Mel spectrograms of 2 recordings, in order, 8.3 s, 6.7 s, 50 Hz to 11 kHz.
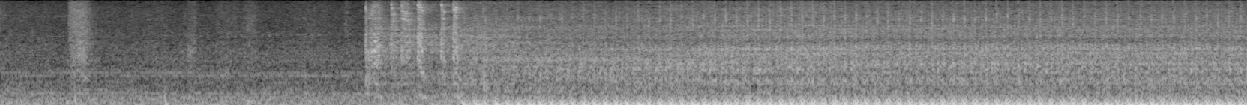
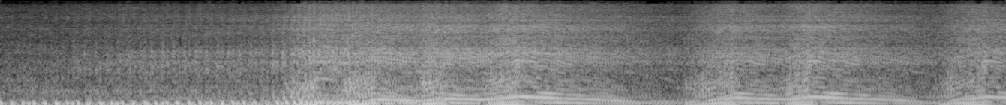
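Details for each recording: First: Honda CBR150 motorcycle; fires up and settles into a loud, uneven idle with a rough rapid patter on top: abnormal engine noise, cause undetermined. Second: Honda CBR150 single-cylinder: revs climb smoothly and drop back several times, pitch rising evenly with throttle, no knock or rattle standing out; normal engine revving.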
